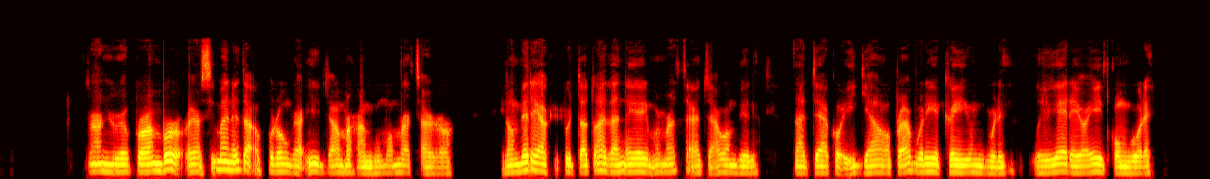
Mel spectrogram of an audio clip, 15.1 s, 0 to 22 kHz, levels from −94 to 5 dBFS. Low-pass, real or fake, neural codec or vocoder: 9.9 kHz; fake; codec, 24 kHz, 0.9 kbps, WavTokenizer, small release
